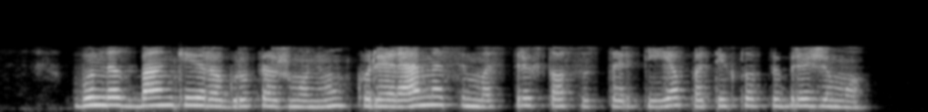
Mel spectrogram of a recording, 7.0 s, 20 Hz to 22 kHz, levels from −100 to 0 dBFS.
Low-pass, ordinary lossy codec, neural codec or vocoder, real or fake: 7.2 kHz; AAC, 16 kbps; none; real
